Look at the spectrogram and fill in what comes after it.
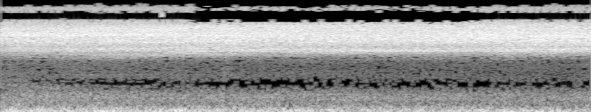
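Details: Black cicada, observed while comparing male and female: a dense, unbroken shrill drone holds at constant loudness for the whole stretch.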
